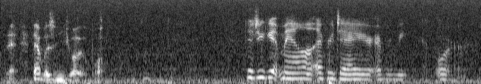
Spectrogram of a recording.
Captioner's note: chuckles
